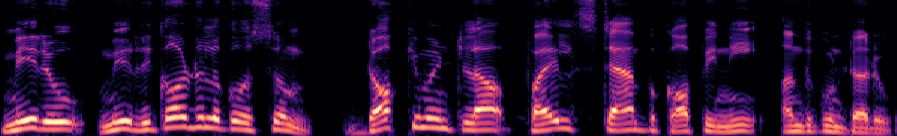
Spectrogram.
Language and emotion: Telugu, neutral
